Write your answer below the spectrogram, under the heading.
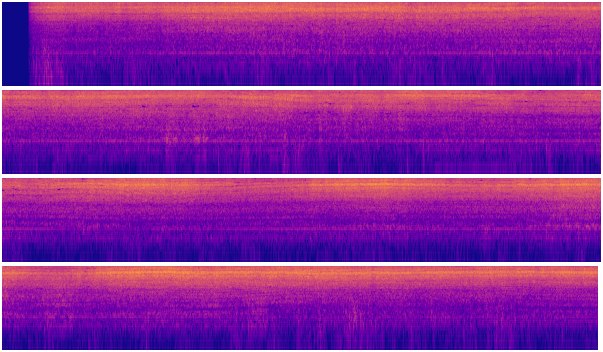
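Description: Kärcher pressure washer blasting a high-pressure water jet against a concrete wall: a steady hiss from the jet over a constant hum.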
